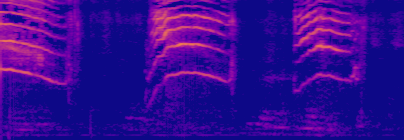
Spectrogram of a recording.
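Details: Three loud, high-pitched kitten mews from a litter kept hidden by their mother. Each is drawn out and slightly falling in pitch, and they come about one and a half seconds apart with brief quiet between.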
